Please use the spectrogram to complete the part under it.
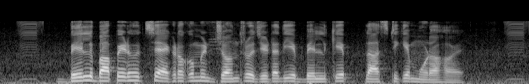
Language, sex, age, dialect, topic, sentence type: Bengali, male, 18-24, Standard Colloquial, agriculture, statement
